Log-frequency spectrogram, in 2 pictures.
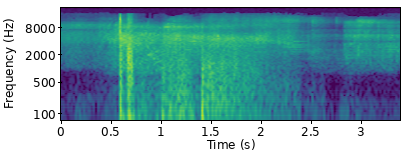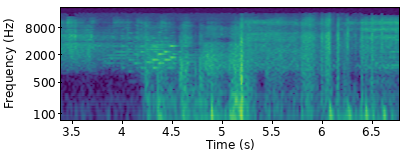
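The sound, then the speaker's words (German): Video game gunfire with shots fired through a wall: sharp cracking bursts, a couple of loud ones near the start, then a quieter gap and a cluster of several more cracks toward the end. “Wieso kann der durch die Wand schießen?”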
